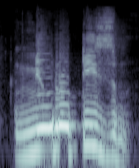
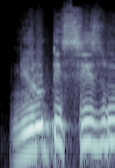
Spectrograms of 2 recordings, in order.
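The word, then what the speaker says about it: neuroticism: पहली विमा है न्यूरोटिज्म, न्यूरोटिसिज्म भी बोल सकते हैं, न्यूरोटिज्म भी बोल सकते हैं, ठीक है ना।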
